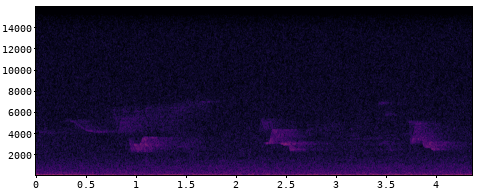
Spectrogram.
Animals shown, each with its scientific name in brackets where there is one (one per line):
Black-throated Blue Warbler (Setophaga caerulescens)
Red-eyed Vireo (Vireo olivaceus)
